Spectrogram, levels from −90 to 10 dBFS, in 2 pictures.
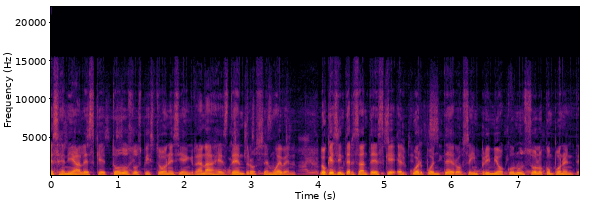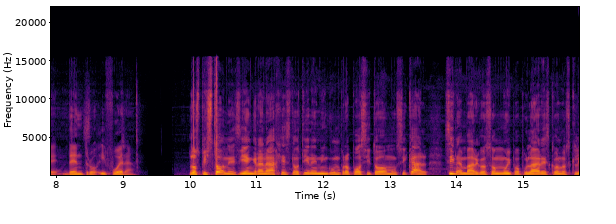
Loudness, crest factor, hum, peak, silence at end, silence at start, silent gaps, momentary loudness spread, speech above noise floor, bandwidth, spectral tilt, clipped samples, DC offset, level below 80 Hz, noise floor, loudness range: -22 LUFS; 18 dB; none; -4 dBFS; 0 s; 0 s; none; 6 LU; 53 dB; 15.5 kHz; -6.5 dB/octave; under 0.1%; under 0.1%; -52 dBFS; -75 dBFS; 3 LU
